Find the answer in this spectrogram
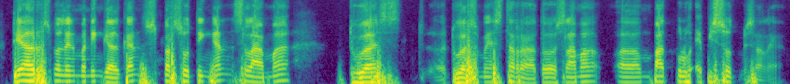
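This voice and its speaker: A man of ordinary pitch teaching a law class, chatty and animated as he poses questions to the students and answers them himself. He slips into short acted-out exchanges to make his points. The sound is dry and close, with no room echo. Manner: conversational, asks and answers own questions, acts out dialogue. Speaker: law lecturer. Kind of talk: university lecture.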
